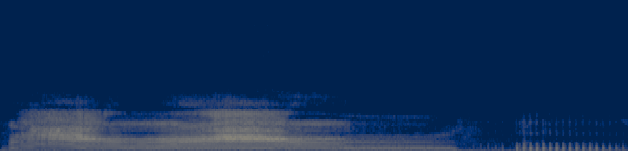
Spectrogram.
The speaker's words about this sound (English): Cougar, puma, panther, and mountain lion are common names for the puma concolor, the largest cat that can purr, meow, caterwaul, and yowl, but not roar.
